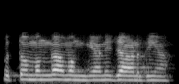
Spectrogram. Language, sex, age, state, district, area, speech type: Punjabi, male, 18-30, Punjab, Firozpur, rural, conversation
